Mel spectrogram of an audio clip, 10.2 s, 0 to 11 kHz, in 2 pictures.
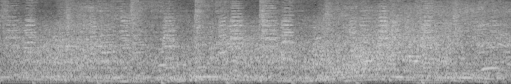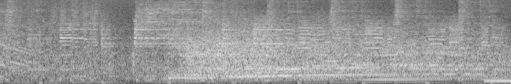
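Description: A car engine revs hard while driving, pushing around 7,000 rpm in third gear; a loud, continuous roar with rising and falling pitch sweeps and a shift partway through, with no talk over it.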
